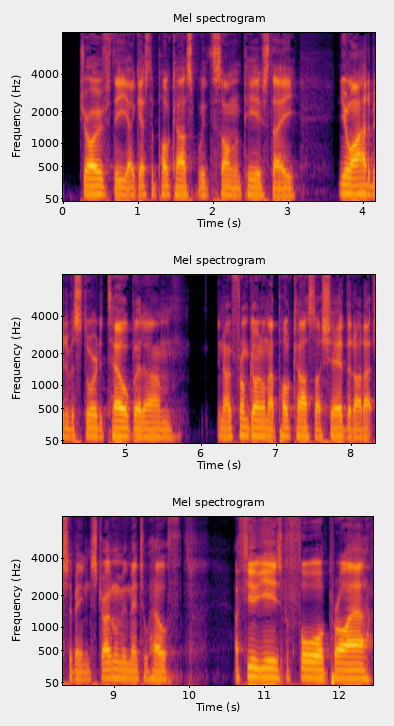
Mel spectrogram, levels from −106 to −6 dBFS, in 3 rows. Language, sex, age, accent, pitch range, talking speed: English, male, 20-39, Australian, 90-105 Hz, 210 wpm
